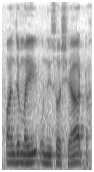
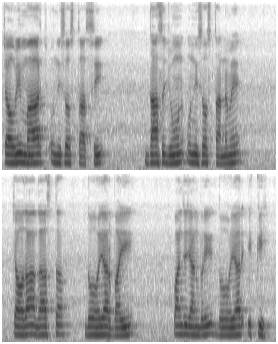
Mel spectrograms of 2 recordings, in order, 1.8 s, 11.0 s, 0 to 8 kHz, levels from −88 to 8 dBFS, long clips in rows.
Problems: none marked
